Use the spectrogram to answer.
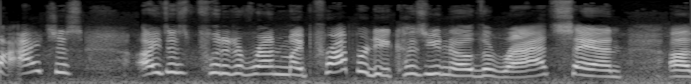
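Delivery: imitating a guilty woman talking her way out; flustered denial. Suspect woman denying to the sheriff, imitated high and flustered. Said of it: "just the way that she's saying it".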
